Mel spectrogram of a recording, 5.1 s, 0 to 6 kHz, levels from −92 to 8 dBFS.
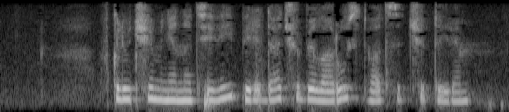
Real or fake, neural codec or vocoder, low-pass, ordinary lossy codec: real; none; 5.4 kHz; MP3, 24 kbps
